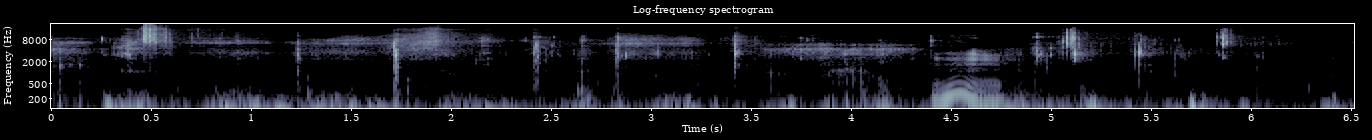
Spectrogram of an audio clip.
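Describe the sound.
Someone quietly bites into and chews a white chocolate Kit Kat bar. Many small, crisp crunches and moist mouth noises come through, with a brief hummed vocal murmur partway through.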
